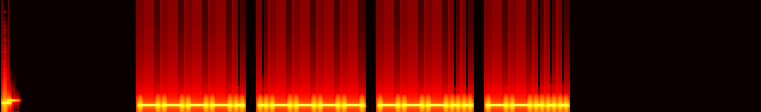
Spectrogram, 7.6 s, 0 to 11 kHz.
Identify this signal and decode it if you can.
Morse code, heard as a keyed tone, about 20 wpm, 700 Hz. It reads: 9187
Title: Numbers - 4-Digit 20wpm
